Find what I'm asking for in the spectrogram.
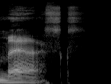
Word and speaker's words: masks: The masks. I always add an E between the K and the S in masks. I can't say it right. S-K-S. – Masks. – Yeah, S-K-S really throws me.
